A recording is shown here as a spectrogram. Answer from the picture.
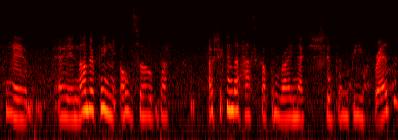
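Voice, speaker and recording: A woman with a Swedish accent talks at a fairly slow pace in a fairly high pitch, with noticeable background noise. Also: ordinary pitch variation. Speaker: chicken keeper. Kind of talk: tutorial. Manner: halting.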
